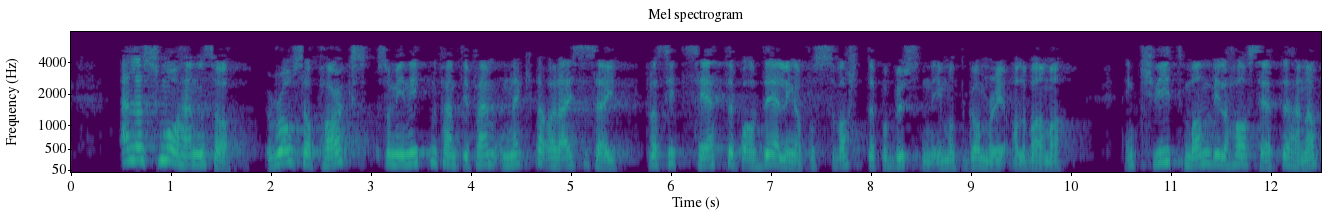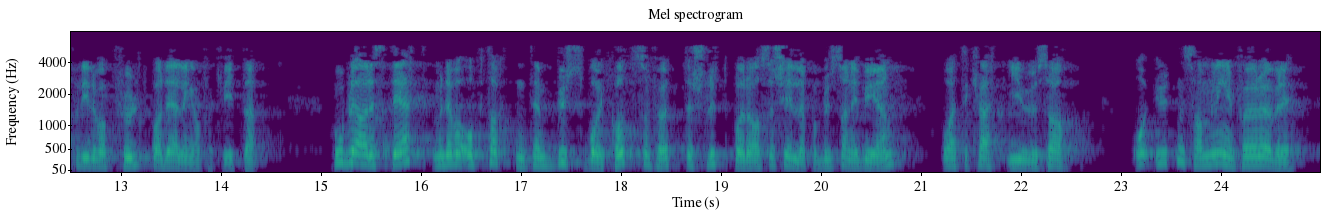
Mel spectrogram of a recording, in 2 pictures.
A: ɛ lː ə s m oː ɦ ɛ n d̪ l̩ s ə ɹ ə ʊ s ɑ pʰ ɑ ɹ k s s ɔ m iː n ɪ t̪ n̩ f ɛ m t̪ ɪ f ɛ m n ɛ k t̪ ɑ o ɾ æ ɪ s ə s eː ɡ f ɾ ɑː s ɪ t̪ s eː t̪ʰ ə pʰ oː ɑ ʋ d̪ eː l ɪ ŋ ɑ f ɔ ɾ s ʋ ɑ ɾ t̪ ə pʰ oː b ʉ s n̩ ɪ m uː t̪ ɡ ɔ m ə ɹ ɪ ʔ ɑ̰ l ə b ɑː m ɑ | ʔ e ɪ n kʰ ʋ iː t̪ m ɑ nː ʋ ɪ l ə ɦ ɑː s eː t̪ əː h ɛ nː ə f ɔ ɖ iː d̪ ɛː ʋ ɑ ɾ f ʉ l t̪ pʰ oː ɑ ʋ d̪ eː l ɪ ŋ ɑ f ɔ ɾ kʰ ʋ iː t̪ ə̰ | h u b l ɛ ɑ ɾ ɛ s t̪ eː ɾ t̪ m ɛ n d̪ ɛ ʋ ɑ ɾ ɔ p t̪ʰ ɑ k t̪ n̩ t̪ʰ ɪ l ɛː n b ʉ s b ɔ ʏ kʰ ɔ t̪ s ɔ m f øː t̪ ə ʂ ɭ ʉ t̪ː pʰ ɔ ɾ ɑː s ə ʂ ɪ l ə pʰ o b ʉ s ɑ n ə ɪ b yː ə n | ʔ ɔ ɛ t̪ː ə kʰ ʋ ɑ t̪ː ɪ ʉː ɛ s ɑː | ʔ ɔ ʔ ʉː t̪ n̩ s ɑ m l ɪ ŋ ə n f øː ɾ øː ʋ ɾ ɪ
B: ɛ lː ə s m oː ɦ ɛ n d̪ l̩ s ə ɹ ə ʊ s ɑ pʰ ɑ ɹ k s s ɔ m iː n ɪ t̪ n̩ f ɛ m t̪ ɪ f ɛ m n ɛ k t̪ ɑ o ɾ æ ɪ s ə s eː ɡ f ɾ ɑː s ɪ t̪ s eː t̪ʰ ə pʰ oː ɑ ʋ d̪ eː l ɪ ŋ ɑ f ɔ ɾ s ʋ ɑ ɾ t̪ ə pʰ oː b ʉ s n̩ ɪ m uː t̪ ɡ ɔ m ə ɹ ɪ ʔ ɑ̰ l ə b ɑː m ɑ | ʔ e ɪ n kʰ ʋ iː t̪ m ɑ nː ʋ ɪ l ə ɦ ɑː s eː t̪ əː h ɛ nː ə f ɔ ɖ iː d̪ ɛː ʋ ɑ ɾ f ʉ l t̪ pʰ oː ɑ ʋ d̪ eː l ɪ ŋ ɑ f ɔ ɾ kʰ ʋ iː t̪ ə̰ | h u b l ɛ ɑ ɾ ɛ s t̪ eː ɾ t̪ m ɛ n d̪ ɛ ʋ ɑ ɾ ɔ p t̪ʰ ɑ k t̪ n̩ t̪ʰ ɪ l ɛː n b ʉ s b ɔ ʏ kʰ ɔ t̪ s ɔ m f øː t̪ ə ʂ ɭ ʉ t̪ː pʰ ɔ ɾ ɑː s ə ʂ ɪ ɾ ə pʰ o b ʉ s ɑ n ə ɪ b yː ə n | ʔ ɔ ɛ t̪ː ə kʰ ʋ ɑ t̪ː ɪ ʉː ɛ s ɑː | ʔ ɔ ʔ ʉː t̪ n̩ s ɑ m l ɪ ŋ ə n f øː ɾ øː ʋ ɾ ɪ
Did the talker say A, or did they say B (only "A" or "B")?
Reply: A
